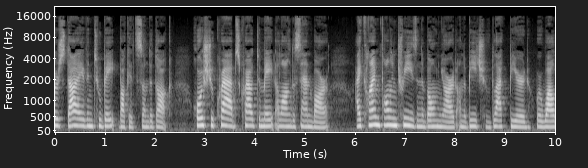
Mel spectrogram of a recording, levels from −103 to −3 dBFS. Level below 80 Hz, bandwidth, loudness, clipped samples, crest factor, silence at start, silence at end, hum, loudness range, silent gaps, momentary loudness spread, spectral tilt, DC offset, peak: -60 dBFS; 16.5 kHz; -22 LUFS; under 0.1%; 20 dB; 0 s; 0 s; none; 1 LU; none; 9 LU; -4.5 dB/octave; under 0.1%; -2 dBFS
